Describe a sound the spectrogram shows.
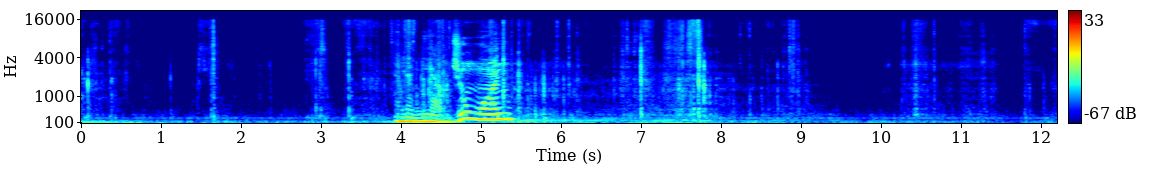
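Plastic sleeves crinkle and rustle as binder pages are turned.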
